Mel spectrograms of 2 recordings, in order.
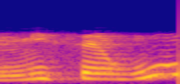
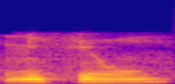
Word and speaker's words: Missirou: C'est Missenhon ou Missirou? Missirou. Missirou, voilà, je prononce mieux que vous.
